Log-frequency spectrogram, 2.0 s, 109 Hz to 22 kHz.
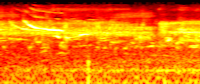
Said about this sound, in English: I was out for my morning walk, and I came around a curve in the trail. About 50 red-winged blackbirds in the branches of a bare tree 20 feet above my head. The choir had assembled,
